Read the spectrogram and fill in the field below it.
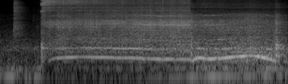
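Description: An electric mixer grinder whirs loudly as it grinds kadala chutney, starting abruptly after a brief quiet moment and holding a steady motor hum whose pitch dips and rises slightly before cutting off.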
